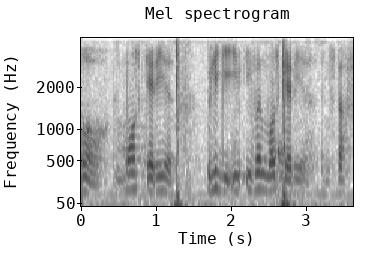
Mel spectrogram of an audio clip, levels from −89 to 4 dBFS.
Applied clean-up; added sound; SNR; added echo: none; Typing; 3 dB; none.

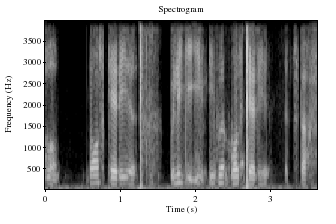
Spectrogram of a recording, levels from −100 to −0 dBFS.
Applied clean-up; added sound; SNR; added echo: neural diffusion model UNIVERSE++.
